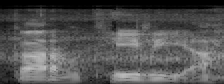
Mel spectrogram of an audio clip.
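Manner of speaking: slow, loud order to the bears; loud slow command. Real, not acted. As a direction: boom it out to hush them.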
